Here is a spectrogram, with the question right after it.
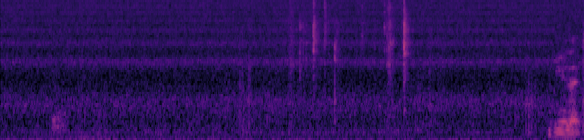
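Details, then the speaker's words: A brief low bubbling stomach gurgle (borborygmi) against quiet room noise with faint clicks, from a relaxed patient breathing deeply during acupuncture for chronic TMJ, neck and shoulder pain. "hear that tummy gurgle too. That's a nice sign that the body's getting into that parasympathetic rest and digest state, and that's where we do all our real healing and repairing."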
